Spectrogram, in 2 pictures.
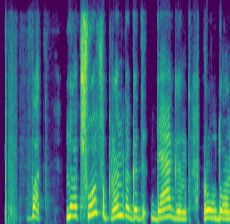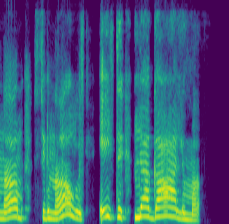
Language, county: Lithuanian, Kaunas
